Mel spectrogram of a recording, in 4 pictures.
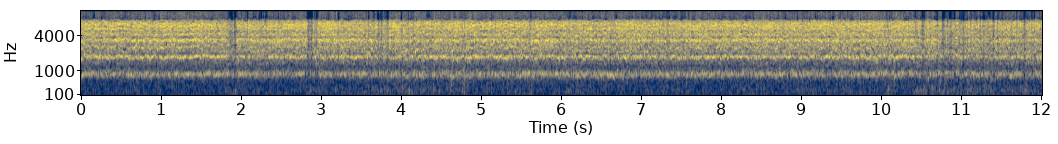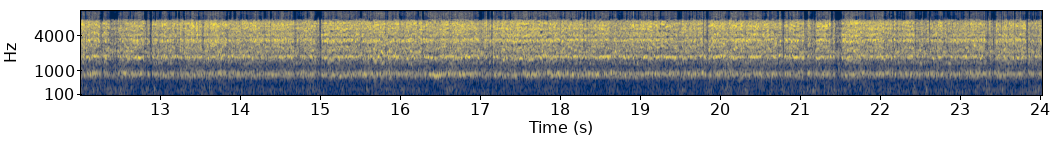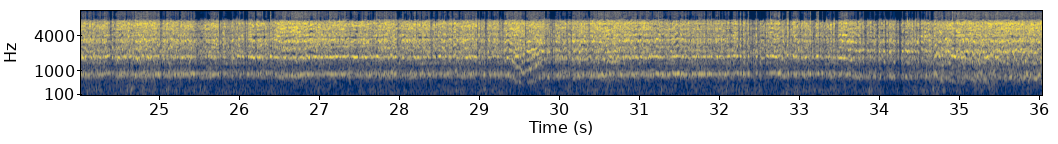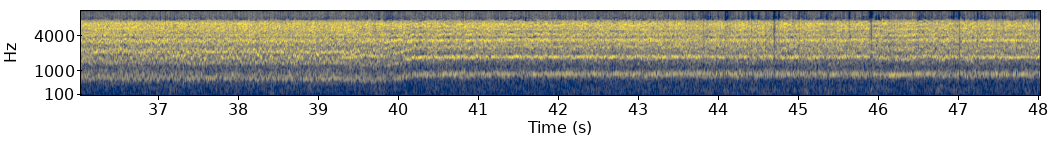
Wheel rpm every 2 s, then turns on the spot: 230, 240, 230, 230, 230, 230, 230, 230, 230, 230, 240, 230, 230, 230, 220, 200, 230, 200, 160, 160, 200, 230, 230, 230.
none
